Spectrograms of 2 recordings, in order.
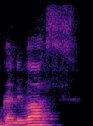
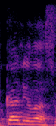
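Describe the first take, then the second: First: "canevas" stressed on its last syllable, the final A. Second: Said in the usual way. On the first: Shown as a demonstration. Instructor shows students the other pronunciation of the term, "canevas" stressed on the final A. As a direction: put the accent on the last A of "canevas". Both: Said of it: "con acento en la A".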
